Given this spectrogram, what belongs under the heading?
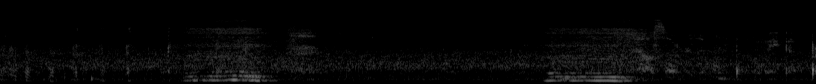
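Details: Two soft, throaty snores about three seconds apart in a quiet room from a sleeping adult woman (the filmer's mother); ordinary sleep snoring.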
